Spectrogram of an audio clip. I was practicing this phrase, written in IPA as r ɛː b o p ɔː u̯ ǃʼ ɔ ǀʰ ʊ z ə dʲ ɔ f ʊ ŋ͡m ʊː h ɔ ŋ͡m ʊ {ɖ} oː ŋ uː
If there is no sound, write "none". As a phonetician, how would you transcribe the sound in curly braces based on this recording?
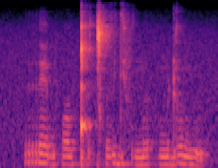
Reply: ɖ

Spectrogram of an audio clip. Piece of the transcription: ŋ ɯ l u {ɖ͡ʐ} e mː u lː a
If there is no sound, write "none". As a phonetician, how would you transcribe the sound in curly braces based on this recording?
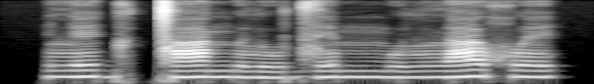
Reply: d͡z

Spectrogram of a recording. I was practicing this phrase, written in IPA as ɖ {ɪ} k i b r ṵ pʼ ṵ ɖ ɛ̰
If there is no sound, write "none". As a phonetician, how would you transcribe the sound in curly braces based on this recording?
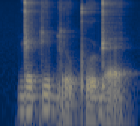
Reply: ɪ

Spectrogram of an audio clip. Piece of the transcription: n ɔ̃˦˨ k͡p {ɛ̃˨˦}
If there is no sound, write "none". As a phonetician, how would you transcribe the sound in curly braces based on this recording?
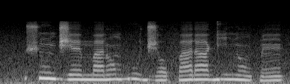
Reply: ɛ̃˨˦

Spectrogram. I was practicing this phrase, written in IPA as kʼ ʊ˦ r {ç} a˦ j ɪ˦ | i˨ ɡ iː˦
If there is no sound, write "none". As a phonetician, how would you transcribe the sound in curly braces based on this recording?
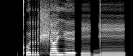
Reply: ʃ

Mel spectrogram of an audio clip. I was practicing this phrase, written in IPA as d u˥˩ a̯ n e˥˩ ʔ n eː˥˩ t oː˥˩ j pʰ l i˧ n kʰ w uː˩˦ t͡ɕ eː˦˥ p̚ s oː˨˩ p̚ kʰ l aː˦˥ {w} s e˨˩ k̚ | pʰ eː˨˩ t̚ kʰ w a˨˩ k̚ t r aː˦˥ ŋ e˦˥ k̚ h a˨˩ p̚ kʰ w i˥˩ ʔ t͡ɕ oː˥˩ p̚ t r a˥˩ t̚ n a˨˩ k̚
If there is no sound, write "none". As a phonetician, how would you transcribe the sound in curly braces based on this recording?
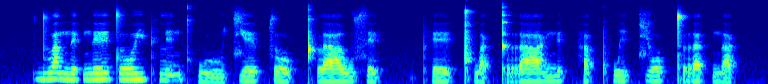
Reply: w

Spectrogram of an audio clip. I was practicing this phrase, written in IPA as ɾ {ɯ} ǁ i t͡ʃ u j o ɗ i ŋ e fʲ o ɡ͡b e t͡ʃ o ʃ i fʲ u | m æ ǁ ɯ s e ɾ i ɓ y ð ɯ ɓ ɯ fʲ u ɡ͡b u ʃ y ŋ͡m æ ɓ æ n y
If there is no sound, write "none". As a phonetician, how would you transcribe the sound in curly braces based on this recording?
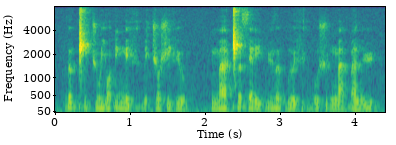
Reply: ɯ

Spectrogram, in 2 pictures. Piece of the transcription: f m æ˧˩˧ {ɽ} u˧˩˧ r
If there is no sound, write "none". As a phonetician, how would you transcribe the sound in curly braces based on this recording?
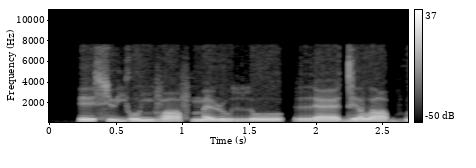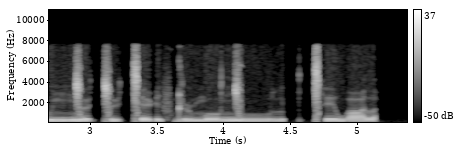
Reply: ɭ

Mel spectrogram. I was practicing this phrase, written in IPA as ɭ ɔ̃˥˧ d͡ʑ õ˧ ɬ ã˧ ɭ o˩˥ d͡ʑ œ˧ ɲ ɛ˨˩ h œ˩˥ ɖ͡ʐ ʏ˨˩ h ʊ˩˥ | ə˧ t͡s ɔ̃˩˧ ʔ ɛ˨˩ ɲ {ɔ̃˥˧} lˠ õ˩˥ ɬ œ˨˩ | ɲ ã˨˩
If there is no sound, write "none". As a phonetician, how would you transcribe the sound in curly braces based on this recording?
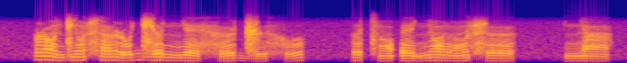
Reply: ɔ̃˧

